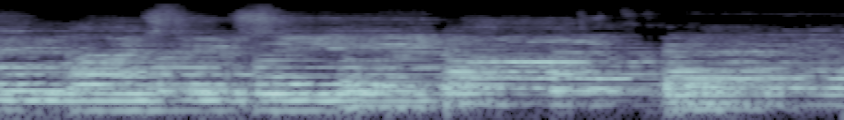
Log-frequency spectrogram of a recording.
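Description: A small choir of men's and women's voices singing held notes with piano accompaniment, a new phrase beginning a little after three seconds in.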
